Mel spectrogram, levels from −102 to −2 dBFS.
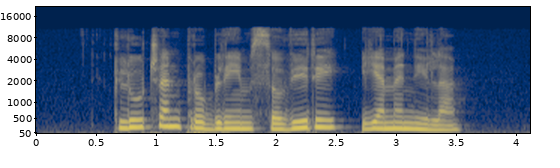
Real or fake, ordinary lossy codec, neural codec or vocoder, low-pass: real; none; none; 10.8 kHz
